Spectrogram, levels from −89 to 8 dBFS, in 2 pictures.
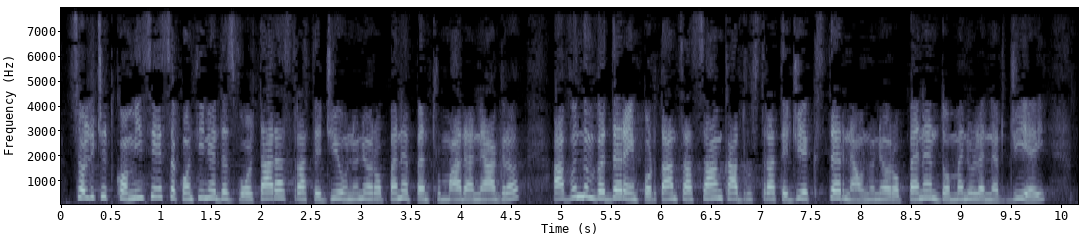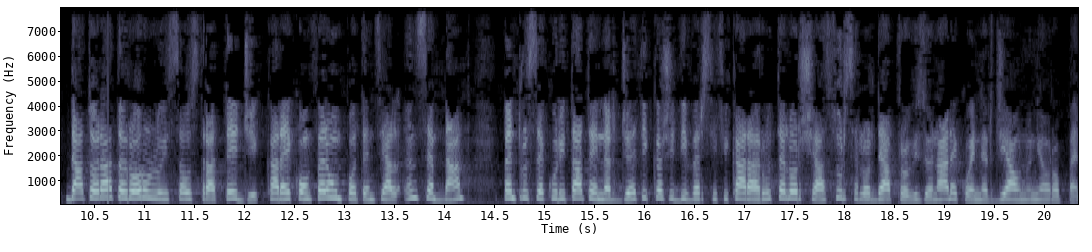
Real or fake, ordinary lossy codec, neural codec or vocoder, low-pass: real; none; none; none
